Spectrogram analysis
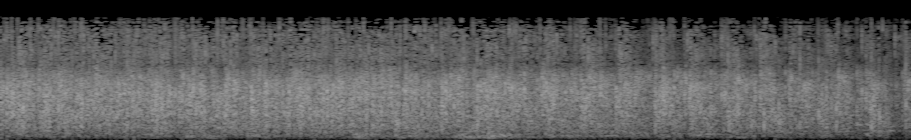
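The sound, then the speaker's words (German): Sustained audience applause for a group of singers after their performance, dense and steady throughout, a loud wash of many hands clapping with no pauses and no voices rising above it. “Die Launching am anderen Leute stehen für ihren Applaus sogar extra noch einmal auf.”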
